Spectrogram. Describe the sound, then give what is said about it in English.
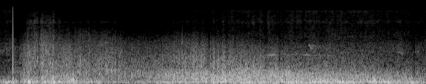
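A volcanic eruption explosion heard on an island in Fiji, over 250 miles from the volcano: a sharp crack right at the start, then a deep, sustained rumble rolling on under heavy wind buffeting, with no clear voices. “So that's what it sounded like on an island in Fiji that's over 250 miles away from the volcano.”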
